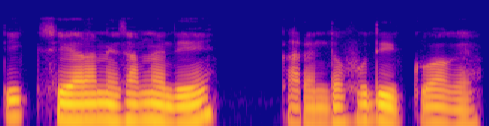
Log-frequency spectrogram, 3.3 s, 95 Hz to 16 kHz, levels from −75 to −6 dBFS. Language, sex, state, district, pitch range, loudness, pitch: Chakma, male, Tripura, Dhalai, 105-120 Hz, -17 LUFS, 115 Hz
